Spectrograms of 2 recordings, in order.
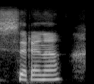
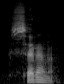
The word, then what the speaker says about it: Serena: yeah, that Serena is the English pronunciation, right? Serena is the Romanian one, and then you have Serena, which is kind of, I don't know if I'm pronouncing it very well, but that's close to the Dutch pronunciation of it.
